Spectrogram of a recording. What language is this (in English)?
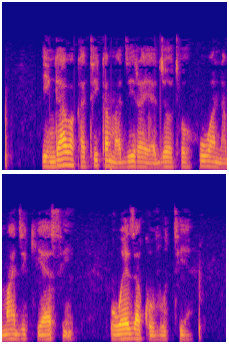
Swahili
